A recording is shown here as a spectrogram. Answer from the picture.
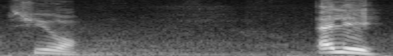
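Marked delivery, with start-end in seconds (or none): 1.6-1.9 short, loud battle calls; urging shouts. Real, not acted. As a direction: spur them on loudly. Urging on during fight.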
